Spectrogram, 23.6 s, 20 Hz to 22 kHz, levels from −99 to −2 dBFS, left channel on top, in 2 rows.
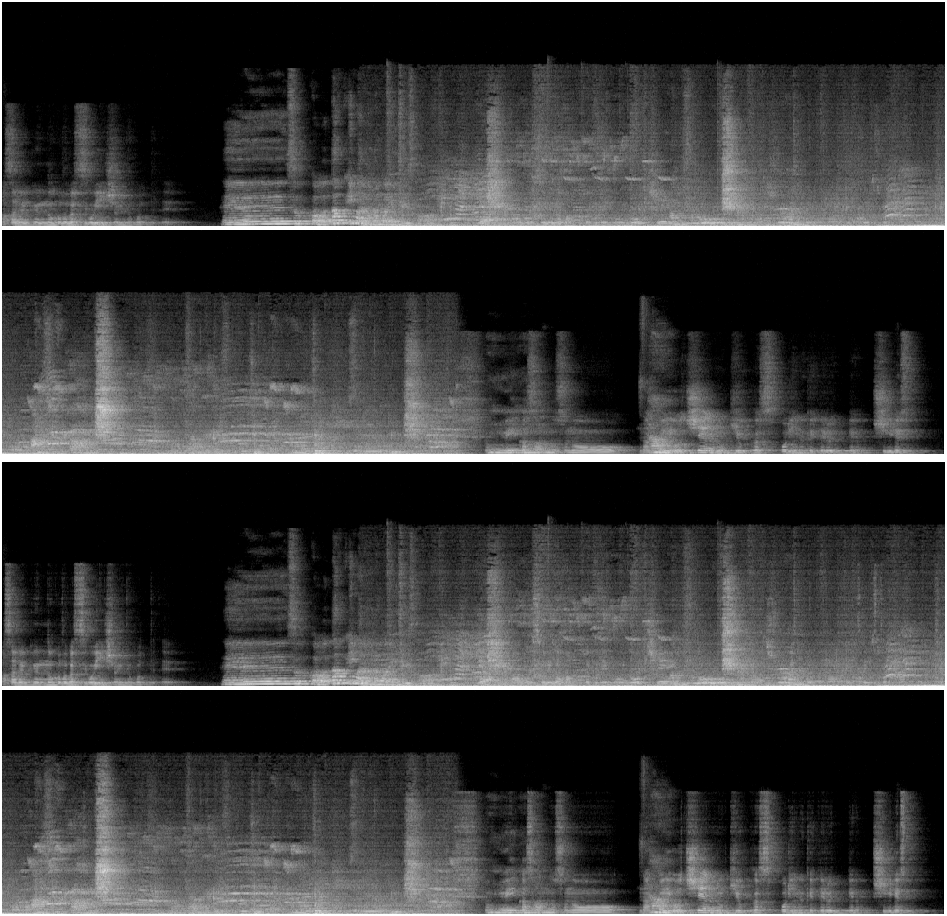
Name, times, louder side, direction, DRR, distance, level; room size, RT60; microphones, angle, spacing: voice 1, 0.0-1.6 2.0-2.1 5.9-7.1 7.4-10.5 11.2-11.5 11.9-12.2 17.4-19.5 19.8-23.1, right 1 dB, 65° right, -2 dB, 1.2 m, -34 dB
voice 2, 2.7-5.4 8.3-10.0 12.1-12.3 12.6-13.0 13.9-16.5 17.8-18.6 19.8-20.2, right 1 dB, 75° left, -8 dB, 3.4 m, -31 dB
sound 1, 4.5-17.5, equal, 10° left, 1.2 m, -27 dB
7.6 x 4.2 x 6.6 m, 0.75 s
head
